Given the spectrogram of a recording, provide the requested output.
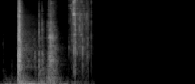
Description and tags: The sound of a gun being reloaded.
